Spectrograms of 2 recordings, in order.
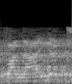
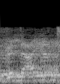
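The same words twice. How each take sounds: First: The first vowel is an 'a' sound. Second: The first vowel is an 'i' sound. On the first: "ایک لفظ ولایت ہے زبر کے ساتھ" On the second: "ایک لفظ ولایت ہے زیر کے ساتھ"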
